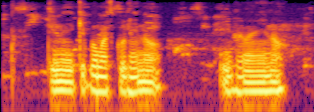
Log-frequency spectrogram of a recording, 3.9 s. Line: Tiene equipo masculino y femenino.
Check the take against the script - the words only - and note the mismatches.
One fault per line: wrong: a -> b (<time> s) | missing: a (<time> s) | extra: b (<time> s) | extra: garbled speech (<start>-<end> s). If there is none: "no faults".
no faults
